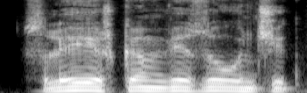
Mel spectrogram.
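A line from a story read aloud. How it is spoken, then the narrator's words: Grumble. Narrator (Russian): проворчал Ховард Карнс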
